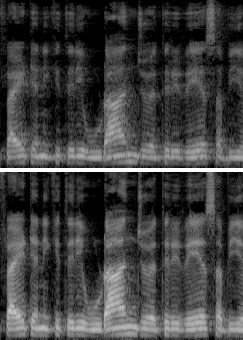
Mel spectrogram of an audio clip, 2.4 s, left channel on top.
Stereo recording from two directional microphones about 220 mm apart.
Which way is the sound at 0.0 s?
35° right (ahead or behind).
